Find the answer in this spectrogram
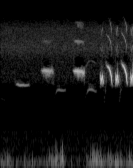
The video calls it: singing vesper sparrow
